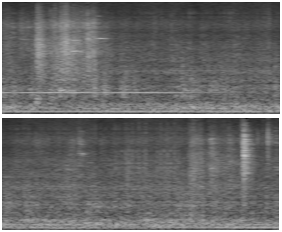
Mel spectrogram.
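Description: Steady low rumble of a Tokaido Shinkansen car running, heard from inside the cabin. The last held note of the onboard announcement chime fades out about two seconds in.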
